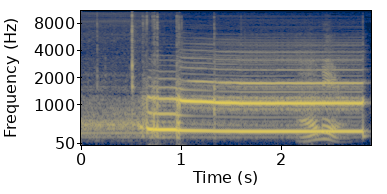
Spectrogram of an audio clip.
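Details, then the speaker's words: 1960 Telectro MR511B reel tape recorder on a 9 V battery, 1000 µF capacitor across motor: loud steady buzzy howl when volume exceeds a certain point, amplifier oscillating; owner suspects a grounding issue. "one problem if amp has is this when the volume is beyond a certain point it makes that sound"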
